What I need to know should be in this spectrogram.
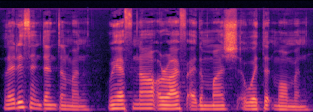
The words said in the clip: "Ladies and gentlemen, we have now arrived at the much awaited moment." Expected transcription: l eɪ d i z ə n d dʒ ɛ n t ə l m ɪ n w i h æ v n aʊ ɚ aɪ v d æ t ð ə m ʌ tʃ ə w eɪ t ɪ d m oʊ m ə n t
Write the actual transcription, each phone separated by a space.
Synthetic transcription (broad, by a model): l eɪ d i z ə n dʒ ɛ n t ə l m ɪ n w i h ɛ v n aʊ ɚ aɪ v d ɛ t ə m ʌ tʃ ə w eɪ t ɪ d m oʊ m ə n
